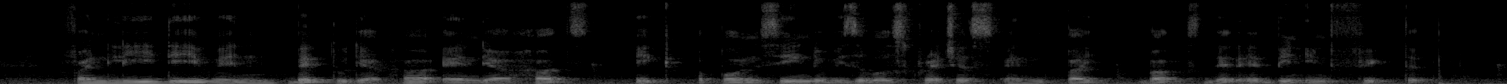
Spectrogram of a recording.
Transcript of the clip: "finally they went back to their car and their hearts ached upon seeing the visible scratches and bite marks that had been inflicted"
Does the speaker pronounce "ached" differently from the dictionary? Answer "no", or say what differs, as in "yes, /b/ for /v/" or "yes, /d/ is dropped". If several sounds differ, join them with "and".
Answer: yes, /t/ is dropped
